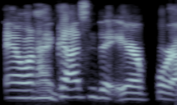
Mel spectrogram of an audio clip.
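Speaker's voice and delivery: usual speaking voice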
